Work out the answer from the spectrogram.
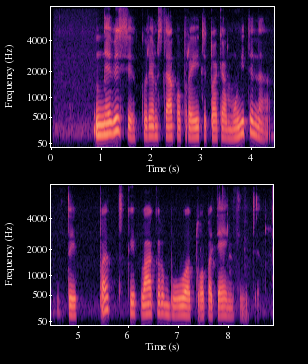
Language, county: Lithuanian, Klaipėda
